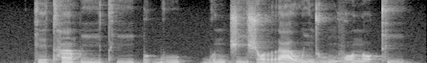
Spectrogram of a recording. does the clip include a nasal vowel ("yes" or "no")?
yes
